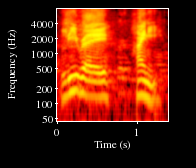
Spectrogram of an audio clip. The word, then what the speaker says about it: Leray Heyne: Liray Haynes? Leray Heyne. Lee Ray. Well, I got it totally wrong. – Lee Ray Heyne.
